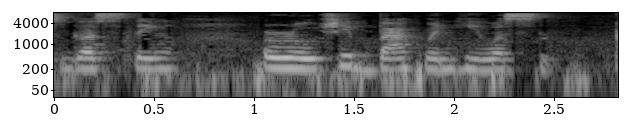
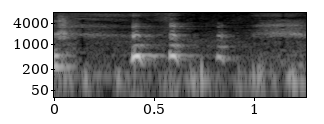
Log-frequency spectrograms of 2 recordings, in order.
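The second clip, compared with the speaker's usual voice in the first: a high airy burst of laughter; high breathy laugh. Real, not acted. Laughing at crying crew.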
